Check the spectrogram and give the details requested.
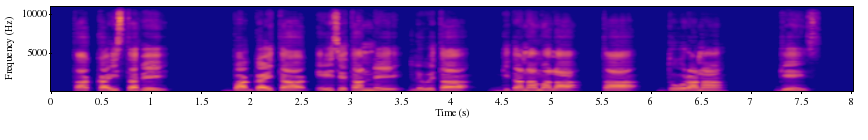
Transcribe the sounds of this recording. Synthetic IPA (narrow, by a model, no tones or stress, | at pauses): t̪ɐkːɐɪst̪ːɐfɛ | bɐɡːɐjt̪ɐkʼeːjsɛt̪ɐnːɛlɛwɛt̪ɐ | ɡɪd̪ɐnɐmɐlɐ | t̪ɐː | d̪o̞ːɾɐnɐ | ɡeːs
